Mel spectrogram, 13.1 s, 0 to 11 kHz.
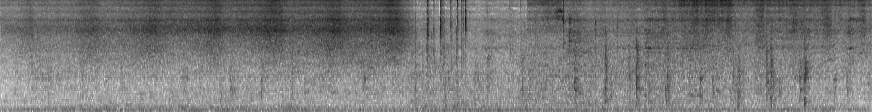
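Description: Hudswell Clarke steam locomotive Elizabeth, works number 1888 built in 1958, working at an industrial site in October 1972: a steady close rumble with hissing steam, and sharper chuffs and clanks coming through in the second half, with no talk.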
